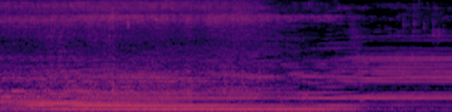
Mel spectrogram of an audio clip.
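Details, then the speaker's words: Profitec espresso machine after full service with a brand-new pump, the old one having failed from scale: a steady, low buzzing hum holds through the shot with no sputter or labouring; normal pump operation, unlike the dying pump's sound. "There you go. And you can hear the sound. It's not the sound we had previously with the dying pump."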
